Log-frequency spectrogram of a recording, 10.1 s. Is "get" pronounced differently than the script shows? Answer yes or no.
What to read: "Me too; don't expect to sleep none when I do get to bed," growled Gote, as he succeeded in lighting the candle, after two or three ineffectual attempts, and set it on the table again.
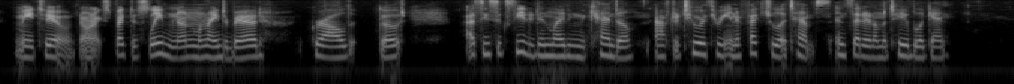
yes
